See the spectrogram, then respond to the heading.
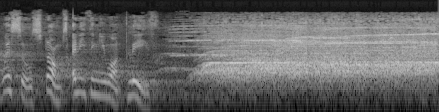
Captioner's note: loud applause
